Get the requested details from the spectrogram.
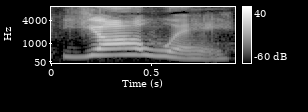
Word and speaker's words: Yahweh: But all ancient scholars, they agree this is most likely how it's pronounced, is this word Yahweh.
